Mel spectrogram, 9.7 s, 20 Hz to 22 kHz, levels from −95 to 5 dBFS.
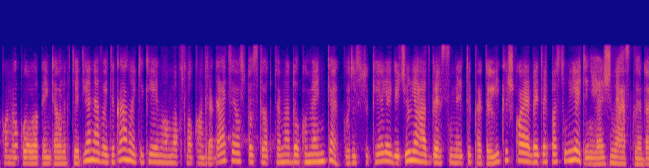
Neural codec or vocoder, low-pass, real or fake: codec, 16 kHz, 1 kbps, FreqCodec, smaller model; 7.2 kHz; fake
